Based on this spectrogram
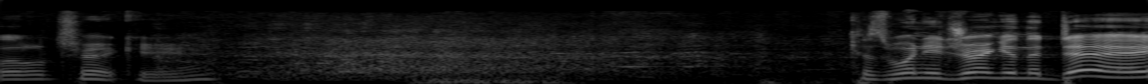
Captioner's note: audience laughing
